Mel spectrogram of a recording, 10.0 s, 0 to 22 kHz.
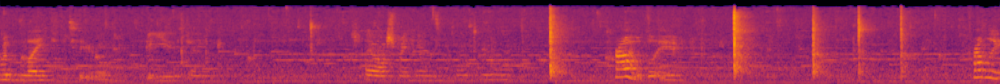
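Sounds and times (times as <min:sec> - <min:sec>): upbeat background music: 0:00.0 - 0:10.0
hands clapping: 0:05.4 - 0:05.8, 0:07.3 - 0:09.3.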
